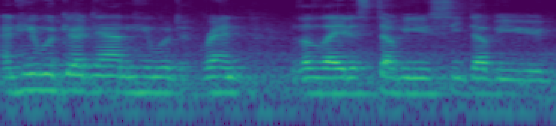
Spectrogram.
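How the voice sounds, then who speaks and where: A man's medium-pitched voice with an Australian accent, audible room echo and noticeable background noise. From Australia, country Victoria near Melbourne. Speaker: professional wrestler. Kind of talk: interview.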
